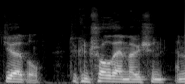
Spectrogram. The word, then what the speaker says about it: GRBL: Most hobby laser cutters use G R B L, pronounced Gerbil, to control their motion and laser power using g-code that your computer software outputs.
